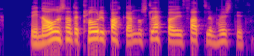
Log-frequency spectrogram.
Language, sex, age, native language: Icelandic, male, 40-49, Icelandic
